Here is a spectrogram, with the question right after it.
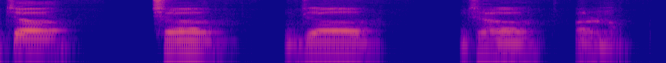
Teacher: जो च वर्ग है वो साथियों हमारा बोला जाता है तालु से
